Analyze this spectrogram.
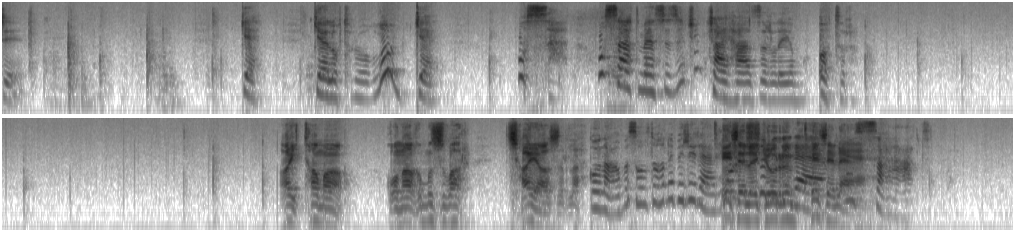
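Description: An elderly woman talks with animation.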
